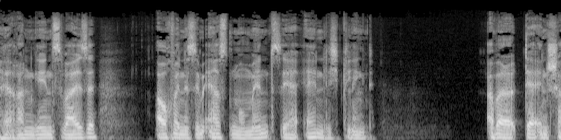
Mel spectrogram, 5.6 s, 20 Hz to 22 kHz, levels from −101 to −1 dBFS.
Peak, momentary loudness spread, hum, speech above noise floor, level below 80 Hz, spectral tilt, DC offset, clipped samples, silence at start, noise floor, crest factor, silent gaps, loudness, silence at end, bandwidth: -2 dBFS; 9 LU; none; 54 dB; -40 dBFS; -4 dB/octave; under 0.1%; under 0.1%; 0 s; -71 dBFS; 18 dB; none; -18 LUFS; 0 s; 15.5 kHz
